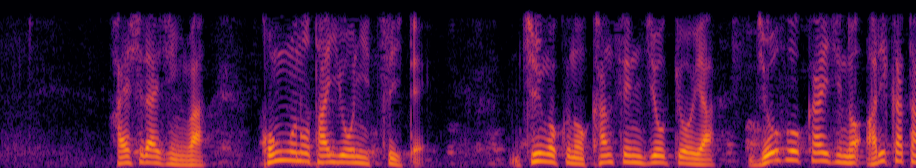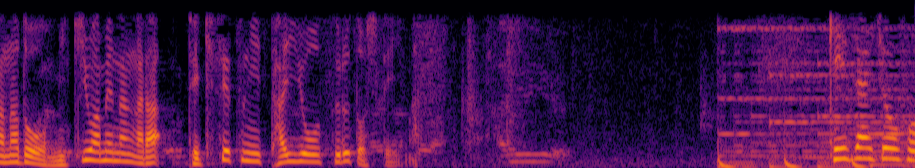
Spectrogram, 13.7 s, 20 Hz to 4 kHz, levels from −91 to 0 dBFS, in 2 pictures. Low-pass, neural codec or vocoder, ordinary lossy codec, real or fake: 3.6 kHz; none; none; real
